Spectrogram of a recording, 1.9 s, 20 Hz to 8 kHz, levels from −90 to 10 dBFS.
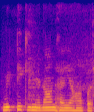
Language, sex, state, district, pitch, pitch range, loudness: Hindi, female, Jharkhand, Ranchi, 185 Hz, 175-195 Hz, -15 LUFS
